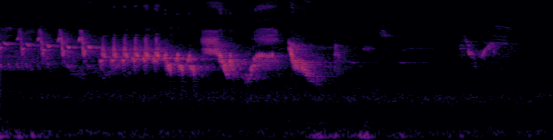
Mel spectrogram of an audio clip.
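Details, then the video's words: European robin singing close by, a run of rapid high trills and thin sliding whistles, then descending and rising sweeps, with softer high phrases after a pause; quiet background. "Rotkehlchen singt für mich ein Geburtstagslied!"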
